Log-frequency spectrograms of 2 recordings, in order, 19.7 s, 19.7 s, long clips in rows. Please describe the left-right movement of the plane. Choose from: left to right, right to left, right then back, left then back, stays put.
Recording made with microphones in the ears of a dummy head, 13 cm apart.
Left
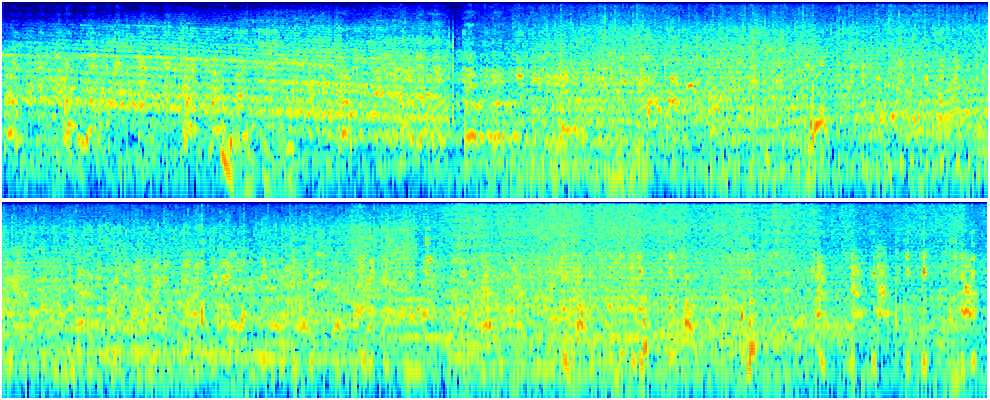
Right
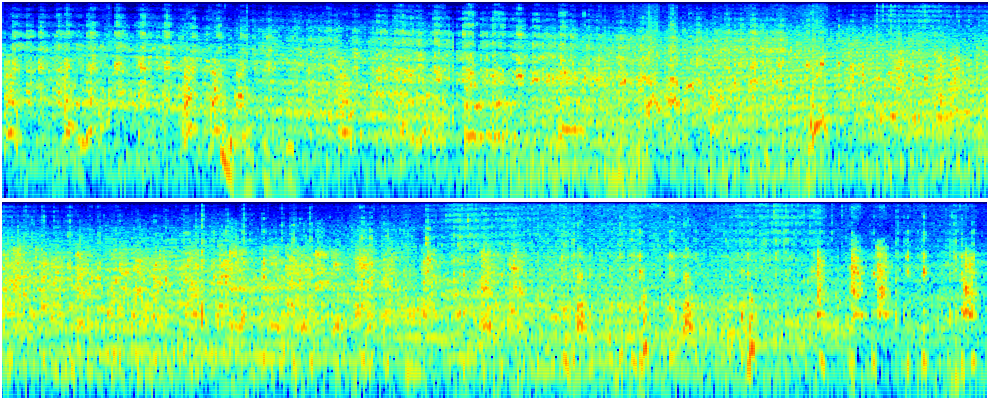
left to right.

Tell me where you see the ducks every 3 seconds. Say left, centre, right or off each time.
right, right, right, right, centre, centre, centre.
